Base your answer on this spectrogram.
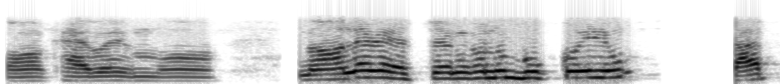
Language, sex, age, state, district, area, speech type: Assamese, male, 18-30, Assam, Jorhat, urban, conversation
